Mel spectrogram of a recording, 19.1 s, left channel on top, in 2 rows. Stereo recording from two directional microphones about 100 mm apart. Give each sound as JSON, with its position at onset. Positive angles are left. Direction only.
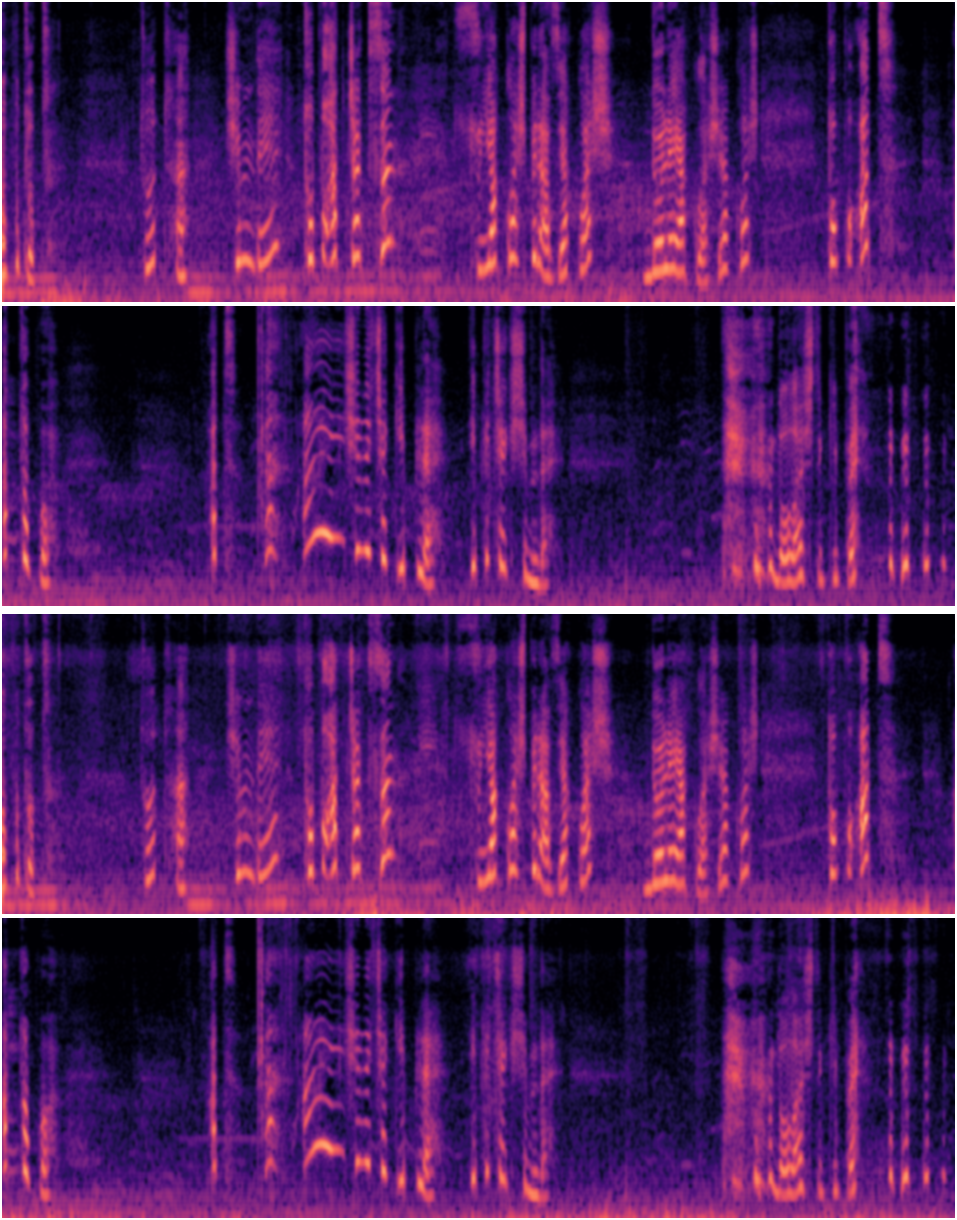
{"t": 0.0, "sound": "speech", "side_deg": 65}
{"t": 1.4, "sound": "speech", "side_deg": 90}
{"t": 3.0, "sound": "speech", "side_deg": 60}
{"t": 3.9, "sound": "a sound", "side_deg": 40}
{"t": 4.3, "sound": "a woman's voice", "side_deg": 30}
{"t": 12.1, "sound": "a sound", "side_deg": 45}
{"t": 13.5, "sound": "speech", "side_deg": 35}
{"t": 16.7, "sound": "speech", "side_deg": 35}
